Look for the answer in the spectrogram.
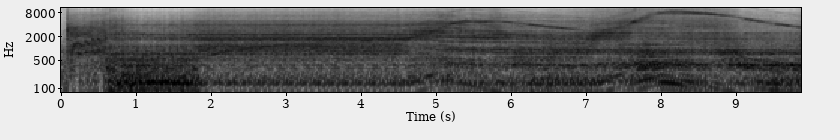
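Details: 2017 6.7L Powerstroke Platinum after an S&S DCR pump conversion and a Stage 2 KC Whistler turbo: the engine fires and holds a steady roar, with turbo whistle climbing and falling over two revs; runs smoothly and healthy.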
